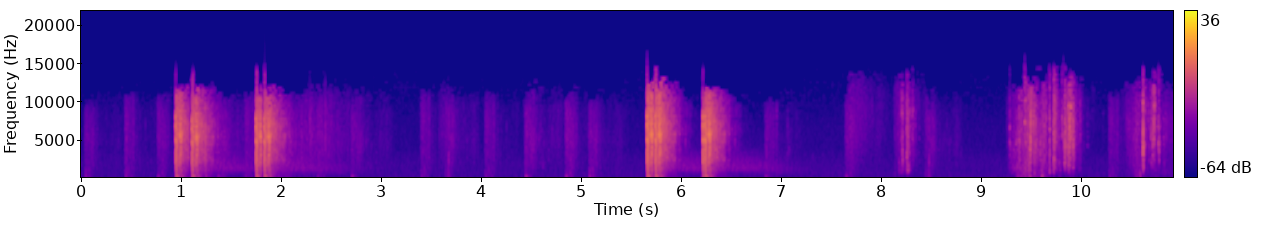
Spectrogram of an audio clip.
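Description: Gunshots crack loudly in short bursts.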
